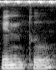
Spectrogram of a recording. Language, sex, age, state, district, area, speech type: Bengali, male, 30-45, West Bengal, Howrah, urban, spontaneous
